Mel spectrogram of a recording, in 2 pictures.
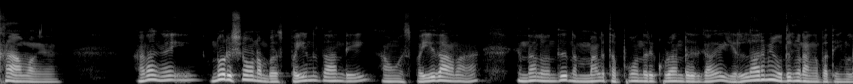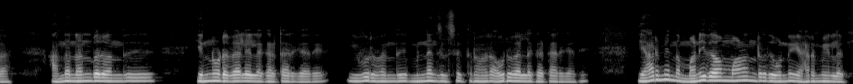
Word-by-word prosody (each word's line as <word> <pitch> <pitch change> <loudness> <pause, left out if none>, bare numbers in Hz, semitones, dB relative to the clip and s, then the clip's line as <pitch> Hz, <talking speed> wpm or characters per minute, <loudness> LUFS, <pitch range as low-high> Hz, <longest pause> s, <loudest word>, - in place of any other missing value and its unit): ஆமாங்க. 130 -4 -1 0.9
ஆனாங்க 200 +3 +2 0.4
இன்னொரு 220 +7 +6
விஷயம் 210 -2 +2
நம்ம 135 -4 -1
ஸ்பைன்னு 180 +7 -1
தாண்டி 165 -3 -1 0.3
அவங்க 135 -1 -3
ஸ்பை 130 +2 -2
தான் 175 -3 +3
ஆனா 150 -1 -3 0.5
இருந்தாலும் 165 0 0
வந்து 155 +6 +1
நம்ம 145 -3 -2
மேல 160 +2 -1
தப்பு 135 +2 -4
வந்துருக்கக்கூடாதுன்றதுக்காக, 145 -1 0 0.2
எல்லாருமே 200 - +3
ஒதுங்குறாங்க 160 -5 +1
பார்த்தீங்களா. 125 -1 -4 0.5
அந்த 145 +5 +1
நண்பர் 160 +1 +4
வந்து 145 +2 -2 0.7
என்னோட 160 +1 +3
வேலையில 150 -2 +3
கரெக்ட்டா 135 +1 -2
இருக்காரு. 125 0 -4 0.4
இவர் 160 +1 +1
வந்து 145 +1 -2 0.2
மின்னஞ்சல் 145 -4 -1
செலுத்தினவரு 145 -2 -3
அவரு 155 +4 +2
வேலையில 145 -1 +2
கரெக்டா 135 0 -3
இருக்காரு. 125 +2 -8 0.6
யாருமே 205 +7 +3
இந்த 170 - 0
மனிதாபிமானம்ன்றது 175 -1 +3
ஒன்னு 150 +3 -1
யாருமே 140 +2 -2
இல்ல. 130 - +1
150 Hz, 145 wpm, -22 LUFS, 140-170 Hz, 0.9 s, இன்னொரு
